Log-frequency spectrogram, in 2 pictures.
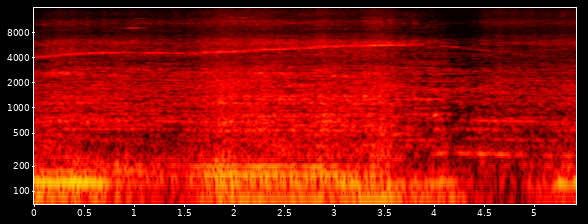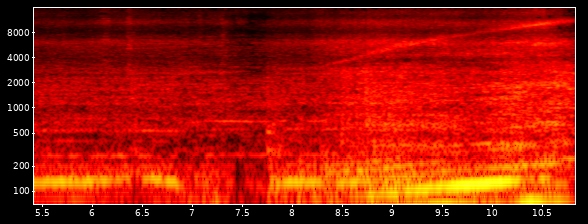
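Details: Tweed garbage truck 3218 with a massive exhaust leak: loud, raspy diesel rumble with puffing exhaust beat, plus an air-brake hiss.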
